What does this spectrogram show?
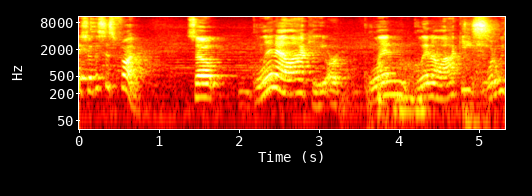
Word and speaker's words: Glenallachie: So Glenallachie or Glenallachie, what are we saying it is?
